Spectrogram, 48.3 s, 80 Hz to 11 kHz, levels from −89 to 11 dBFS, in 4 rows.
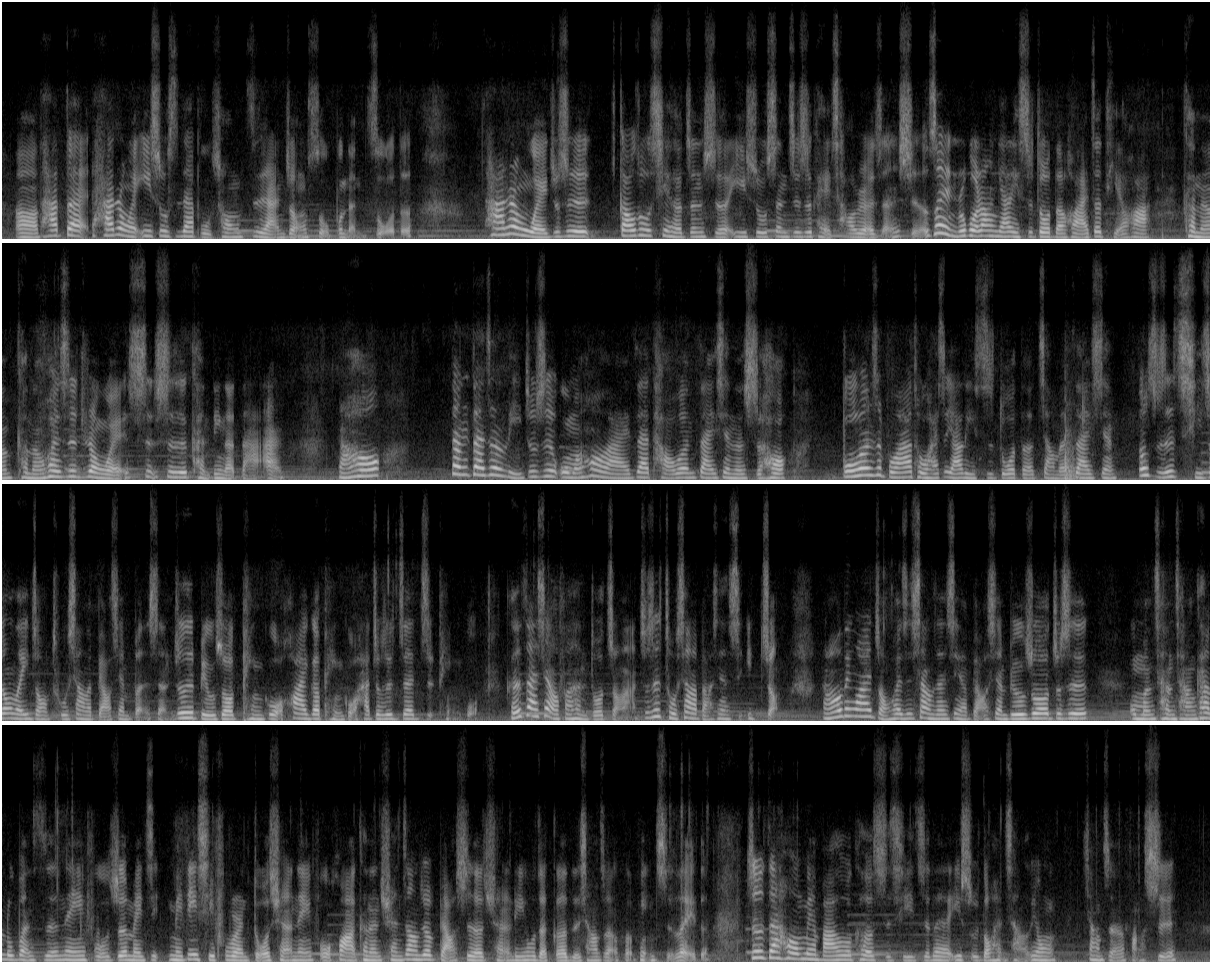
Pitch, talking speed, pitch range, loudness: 200 Hz, 320 characters per minute, 180-230 Hz, -23 LUFS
